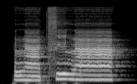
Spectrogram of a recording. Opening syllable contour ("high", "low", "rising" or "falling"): low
